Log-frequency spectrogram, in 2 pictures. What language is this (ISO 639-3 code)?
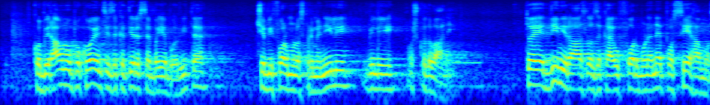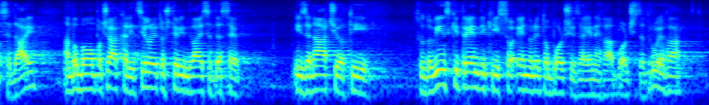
slv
